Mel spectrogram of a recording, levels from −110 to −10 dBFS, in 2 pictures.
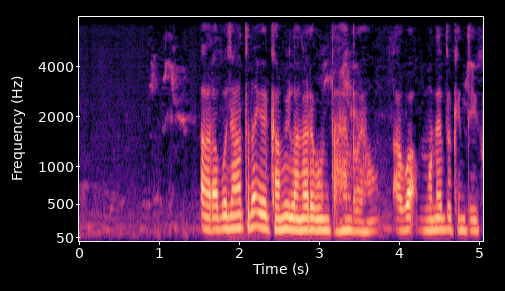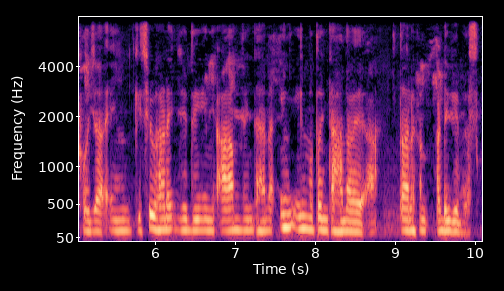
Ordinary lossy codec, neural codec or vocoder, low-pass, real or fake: none; codec, 16 kHz, 4 kbps, FreqCodec, larger model; 7.2 kHz; fake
